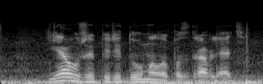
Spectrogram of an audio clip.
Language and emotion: Russian, neutral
